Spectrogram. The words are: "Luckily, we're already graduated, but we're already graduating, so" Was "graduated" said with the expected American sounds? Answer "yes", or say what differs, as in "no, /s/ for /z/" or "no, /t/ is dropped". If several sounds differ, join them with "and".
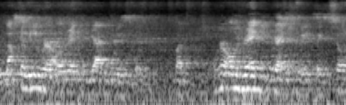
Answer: no, /s/ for /t/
